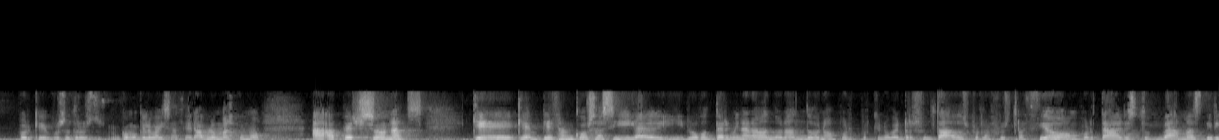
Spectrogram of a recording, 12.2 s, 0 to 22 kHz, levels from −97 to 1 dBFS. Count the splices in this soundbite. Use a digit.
1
